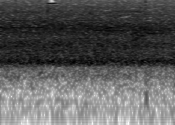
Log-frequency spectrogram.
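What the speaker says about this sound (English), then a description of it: "This crowd is trying to inspire this defense to make a big red zone stop" A packed college football stadium crowd roars to rally its defense before a red zone stop, a steady, dense wall of cheering and shouting that stays loud and unbroken throughout.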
